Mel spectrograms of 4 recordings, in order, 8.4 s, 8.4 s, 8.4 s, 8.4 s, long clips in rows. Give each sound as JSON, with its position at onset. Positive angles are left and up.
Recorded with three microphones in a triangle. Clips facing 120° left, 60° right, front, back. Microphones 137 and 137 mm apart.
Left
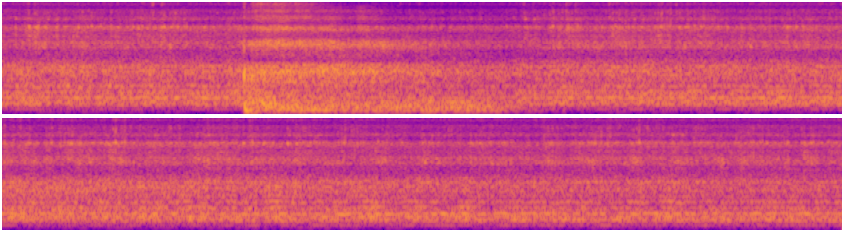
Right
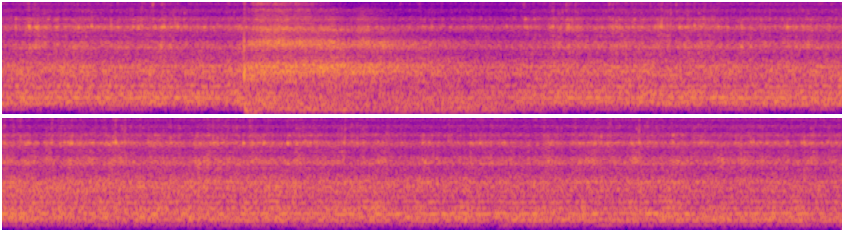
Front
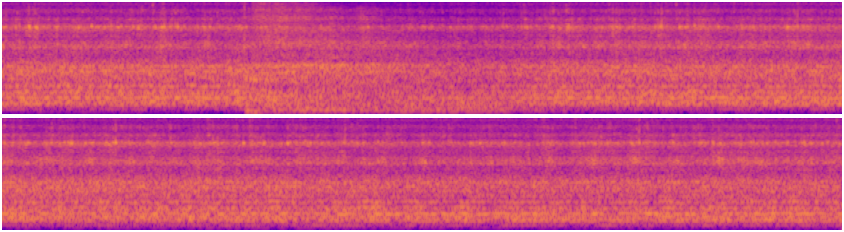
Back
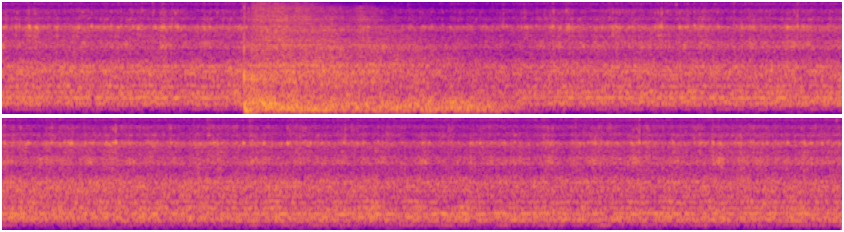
{"t": 1.2, "sound": "a gunshot", "azimuth_deg": 175, "distance_m": 0.9}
